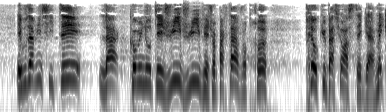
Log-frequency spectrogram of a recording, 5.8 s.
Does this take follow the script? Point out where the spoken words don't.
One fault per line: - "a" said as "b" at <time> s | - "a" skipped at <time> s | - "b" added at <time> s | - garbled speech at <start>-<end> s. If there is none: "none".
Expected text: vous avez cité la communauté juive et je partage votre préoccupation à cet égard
- "juive" added at 2.7 s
